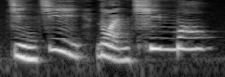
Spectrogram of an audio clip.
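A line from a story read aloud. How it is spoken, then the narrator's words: Laughing, loud shout. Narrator (Chinese): 黛玉笑得握着胸口，高声嚷道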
